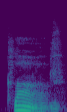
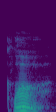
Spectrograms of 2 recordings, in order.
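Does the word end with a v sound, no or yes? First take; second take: yes; no. First: The word ends with a clear v sound. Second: The word ends without a final v sound. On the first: A vowel follows, or the word is said very carefully. "Before a vowel, or sometimes when pronouncing this word very, very clearly, you will want to say klav" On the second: The word stands alone. "On its own, the word is pronounced klar"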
